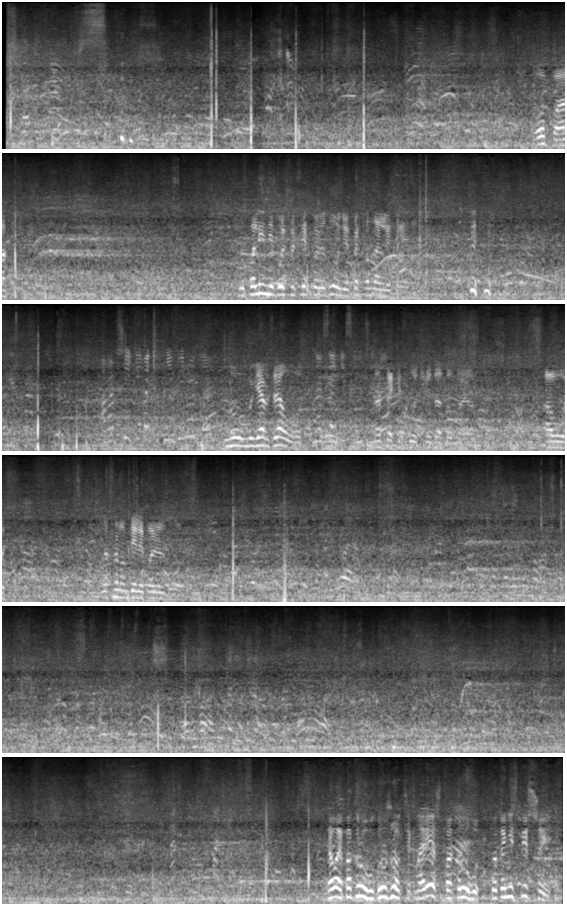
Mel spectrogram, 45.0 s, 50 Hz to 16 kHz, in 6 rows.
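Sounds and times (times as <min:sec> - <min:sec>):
faint background voices: 0:00.1 - 0:45.0
ice rink background hum: 0:00.1 - 0:45.0.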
